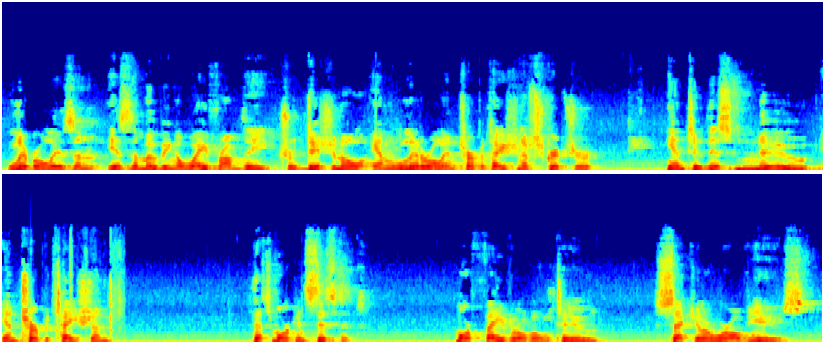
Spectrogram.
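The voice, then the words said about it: Slow, deliberate speech. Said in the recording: “I'll say it slowly.”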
